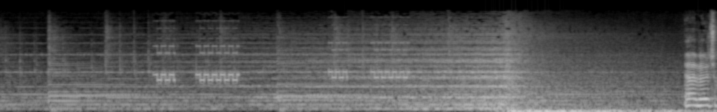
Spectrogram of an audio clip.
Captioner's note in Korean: 휴대전화벨 소리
